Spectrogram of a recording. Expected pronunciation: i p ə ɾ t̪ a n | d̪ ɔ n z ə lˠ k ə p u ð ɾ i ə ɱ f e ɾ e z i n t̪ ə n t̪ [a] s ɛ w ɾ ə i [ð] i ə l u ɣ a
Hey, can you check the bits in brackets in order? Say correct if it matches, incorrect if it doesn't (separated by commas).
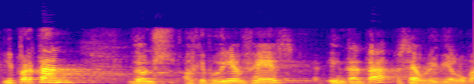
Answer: correct, correct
